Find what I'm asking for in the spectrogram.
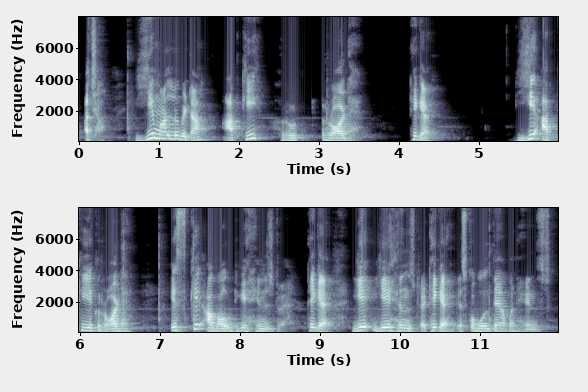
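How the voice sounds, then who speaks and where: A man's voice: fairly high pitch, animated, a little slow, fairly bright tone. A man from Uttar Pradesh, India, teaching a physics lesson online in a playful, teasing way and calling his students kids. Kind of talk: online exam-prep lecture.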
